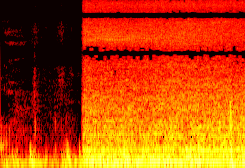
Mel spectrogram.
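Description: Road and wind noise from a moving vehicle, filmed through or beside its window. It cuts in suddenly a little under a second in and then runs as a steady, loud, low rush.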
